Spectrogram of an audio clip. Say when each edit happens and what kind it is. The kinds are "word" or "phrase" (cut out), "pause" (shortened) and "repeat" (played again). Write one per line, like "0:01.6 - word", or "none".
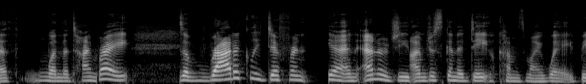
0:01.0 - word
0:01.8 - word
0:03.3 - word
0:04.1 - word
0:04.9 - word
